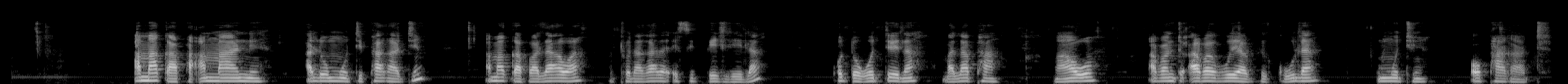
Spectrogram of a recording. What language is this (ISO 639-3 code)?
nde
